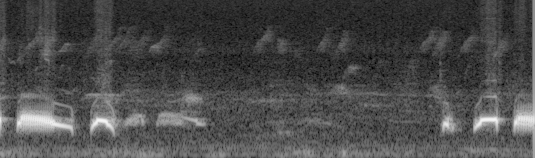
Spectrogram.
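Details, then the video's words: Spotted dove call used to lure wild doves, a local-voice bird: loud, mellow coos in a rhythmic phrase, softer trailing notes, a pause, then the phrase starts again. "Chim cu gáy gọi bổi/ tieng cu gay kich boi nhanh noi"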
